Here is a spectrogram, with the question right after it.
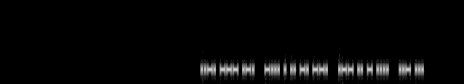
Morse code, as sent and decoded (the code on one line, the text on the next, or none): ..-. --- .-. / -... .. -. --. / .-- .. - .... / ..- ...
FOR BEING WITH US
